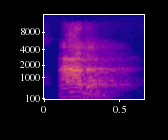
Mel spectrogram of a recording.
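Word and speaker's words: אדם: So these 3 words pronounced Adam, but also its meaning is man.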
